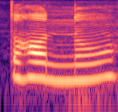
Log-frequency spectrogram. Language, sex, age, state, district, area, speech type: Punjabi, female, 30-45, Punjab, Mansa, urban, spontaneous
